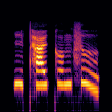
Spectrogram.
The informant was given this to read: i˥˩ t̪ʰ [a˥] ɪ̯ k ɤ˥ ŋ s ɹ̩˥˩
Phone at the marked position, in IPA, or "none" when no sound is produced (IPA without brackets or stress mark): a˥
